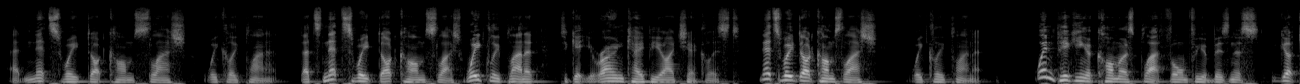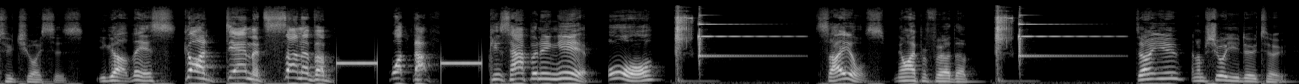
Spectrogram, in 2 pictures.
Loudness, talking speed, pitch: -23 LUFS, 135 wpm, 150 Hz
